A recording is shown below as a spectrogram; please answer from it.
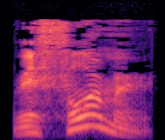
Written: reformer

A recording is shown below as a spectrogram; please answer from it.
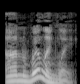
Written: unwillingly

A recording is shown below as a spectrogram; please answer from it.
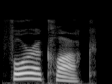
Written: four-o'clock

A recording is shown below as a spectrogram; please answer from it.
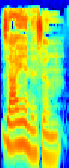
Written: zionism

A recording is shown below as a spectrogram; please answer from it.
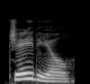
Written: jadiel

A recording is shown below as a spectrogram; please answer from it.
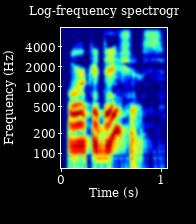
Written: orchidaceous

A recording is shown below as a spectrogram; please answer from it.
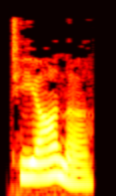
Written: tionna

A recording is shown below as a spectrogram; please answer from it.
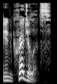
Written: incredulous

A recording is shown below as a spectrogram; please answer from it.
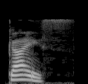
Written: geiss

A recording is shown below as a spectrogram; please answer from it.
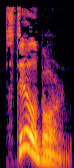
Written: stillborn

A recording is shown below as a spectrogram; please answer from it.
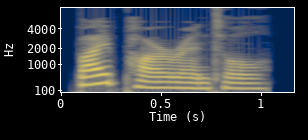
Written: biparental

